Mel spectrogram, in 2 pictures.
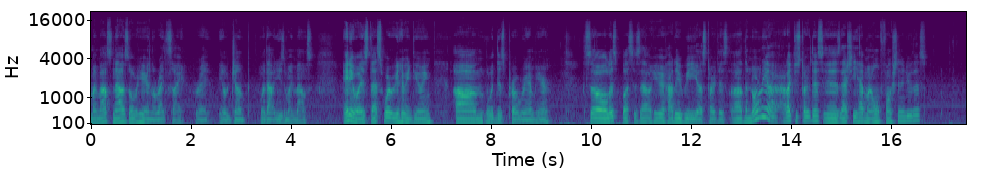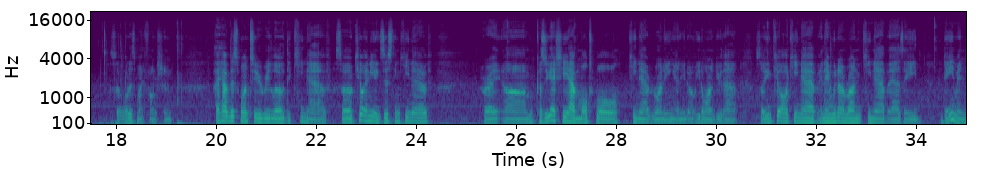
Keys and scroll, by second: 9.3 `, 10.4 ctrl+a, 10.6 ctrl+a, 17.4-18.6 typing, 18.8 Up, 19.2 Return.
